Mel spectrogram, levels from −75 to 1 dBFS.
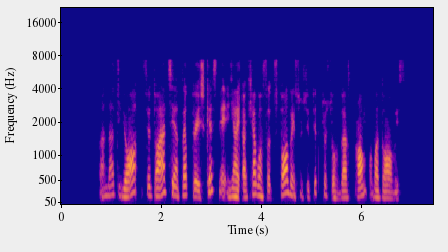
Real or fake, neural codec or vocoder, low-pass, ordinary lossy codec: fake; codec, 16 kHz, 1 kbps, FunCodec, trained on LibriTTS, 50 frames a second; 7.2 kHz; AAC, 48 kbps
